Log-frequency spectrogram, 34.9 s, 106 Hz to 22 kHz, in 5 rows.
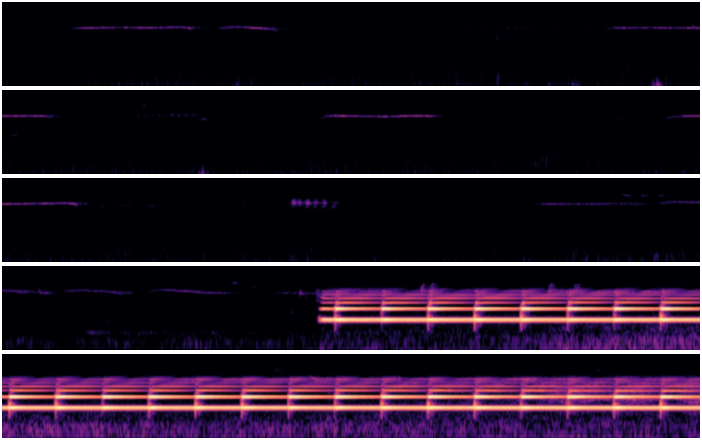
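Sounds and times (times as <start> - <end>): songbird singing: 0.6 - 34.9
railroad crossing bell: 24.1 - 34.9.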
